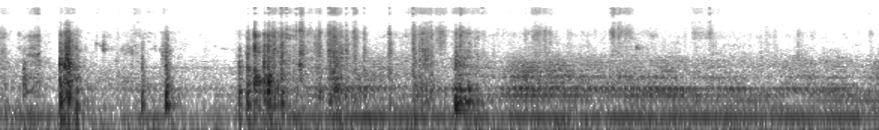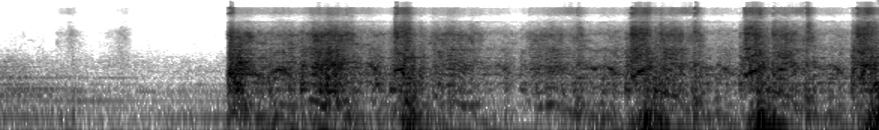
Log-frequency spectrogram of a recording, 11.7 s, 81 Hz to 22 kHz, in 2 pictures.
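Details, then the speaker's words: Third-gen (82–92) Camaro in neutral, starter fluid added: starter grinds engine over in labored chugs that almost catch but never fire; long crank, no start. Owner suspects starter needs shimming or flex plate replacement. "Almost turned over right there, almost. So we'll try this again."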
